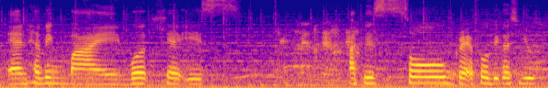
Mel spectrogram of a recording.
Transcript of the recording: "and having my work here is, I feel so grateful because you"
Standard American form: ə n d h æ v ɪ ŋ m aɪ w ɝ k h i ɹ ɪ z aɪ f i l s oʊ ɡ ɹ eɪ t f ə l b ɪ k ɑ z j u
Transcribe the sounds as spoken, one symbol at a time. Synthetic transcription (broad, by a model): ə n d h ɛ v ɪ ŋ m aɪ w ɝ k h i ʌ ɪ s aɪ f i l s oʊ ɡ ɹ eɪ t f ə l b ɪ k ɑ s j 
